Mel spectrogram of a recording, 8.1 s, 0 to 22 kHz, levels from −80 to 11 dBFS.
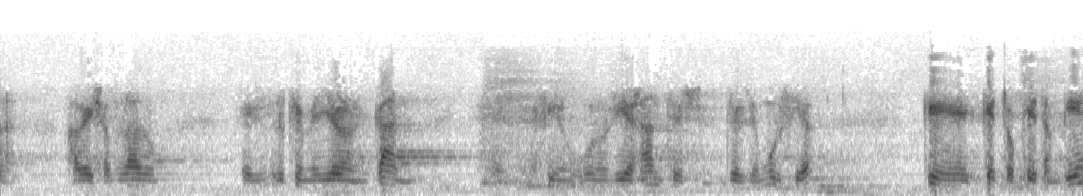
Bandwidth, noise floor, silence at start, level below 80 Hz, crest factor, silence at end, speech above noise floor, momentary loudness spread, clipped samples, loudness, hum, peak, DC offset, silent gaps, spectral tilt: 11.5 kHz; -45 dBFS; 0 s; -58 dBFS; 20 dB; 0 s; 24 dB; 16 LU; under 0.1%; -21 LUFS; none; -2 dBFS; under 0.1%; none; -3.5 dB/octave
